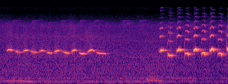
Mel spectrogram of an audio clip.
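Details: Greater green leafbird, a jumbo ci ijo, in trucukan-style song: a series of smooth whistled slurred notes, a pause, then rapid harsh chattering phrases repeated several times a second.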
